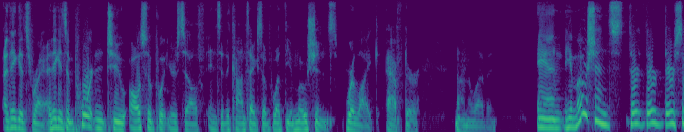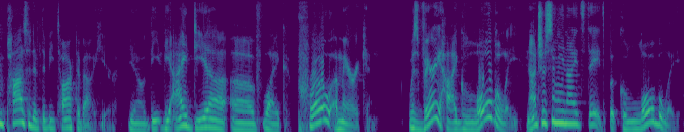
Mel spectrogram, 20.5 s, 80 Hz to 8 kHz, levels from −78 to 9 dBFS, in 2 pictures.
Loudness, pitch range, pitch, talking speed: -26 LUFS, 120-195 Hz, 140 Hz, 165 wpm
